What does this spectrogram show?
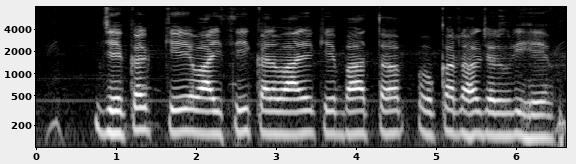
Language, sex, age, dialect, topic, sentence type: Bhojpuri, male, 25-30, Western, banking, question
